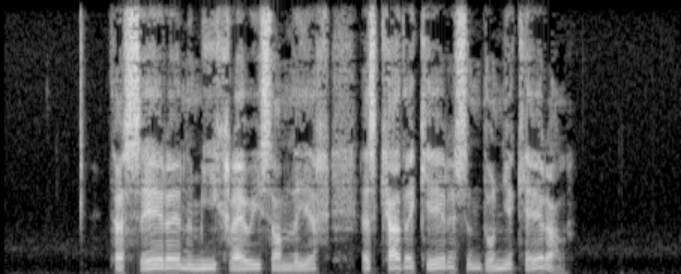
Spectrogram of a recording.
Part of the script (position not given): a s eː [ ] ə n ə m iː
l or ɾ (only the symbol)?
ɾ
